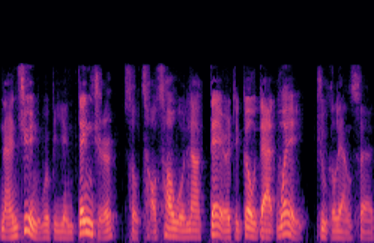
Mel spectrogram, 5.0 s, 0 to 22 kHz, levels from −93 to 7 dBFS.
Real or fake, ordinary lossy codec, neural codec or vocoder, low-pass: real; AAC, 32 kbps; none; 7.2 kHz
